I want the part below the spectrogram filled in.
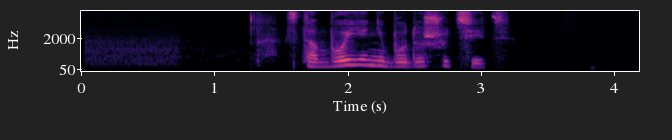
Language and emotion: Russian, neutral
